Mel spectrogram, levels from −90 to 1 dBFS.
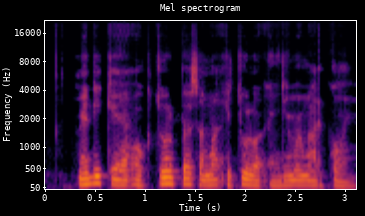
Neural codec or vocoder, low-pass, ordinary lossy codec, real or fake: codec, 44.1 kHz, 2.6 kbps, SNAC; none; none; fake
